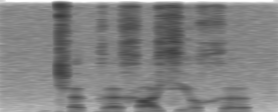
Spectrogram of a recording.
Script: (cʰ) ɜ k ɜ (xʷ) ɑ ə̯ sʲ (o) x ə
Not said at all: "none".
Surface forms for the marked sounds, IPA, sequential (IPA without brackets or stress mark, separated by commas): cʰ, x, ɔ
